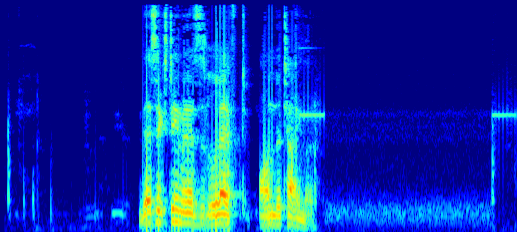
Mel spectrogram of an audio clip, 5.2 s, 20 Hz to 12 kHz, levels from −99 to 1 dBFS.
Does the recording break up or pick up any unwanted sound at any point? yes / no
no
